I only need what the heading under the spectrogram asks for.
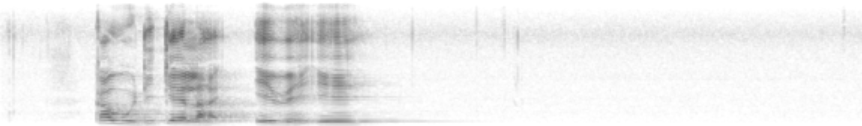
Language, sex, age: Northern Sotho, male, 25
